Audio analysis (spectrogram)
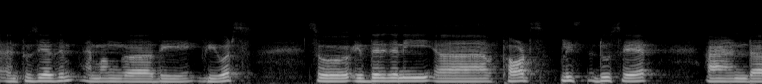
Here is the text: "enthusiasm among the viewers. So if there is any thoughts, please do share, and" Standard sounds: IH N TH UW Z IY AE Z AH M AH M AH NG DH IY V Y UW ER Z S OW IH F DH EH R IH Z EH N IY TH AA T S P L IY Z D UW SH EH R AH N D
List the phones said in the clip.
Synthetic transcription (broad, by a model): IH N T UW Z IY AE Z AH M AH M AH NG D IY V Y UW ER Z S OW IH F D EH R IH Z EH N IY T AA T S P L IY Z D UW S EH R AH N D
